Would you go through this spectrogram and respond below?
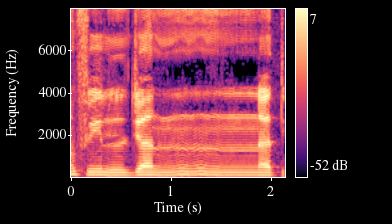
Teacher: نون تنوین کا باریک اخفا ہے. فی الجنتی، نون مشدد پہ غنہ ضروری ہے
